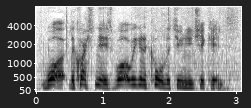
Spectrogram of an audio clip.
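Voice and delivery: ordinary talk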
